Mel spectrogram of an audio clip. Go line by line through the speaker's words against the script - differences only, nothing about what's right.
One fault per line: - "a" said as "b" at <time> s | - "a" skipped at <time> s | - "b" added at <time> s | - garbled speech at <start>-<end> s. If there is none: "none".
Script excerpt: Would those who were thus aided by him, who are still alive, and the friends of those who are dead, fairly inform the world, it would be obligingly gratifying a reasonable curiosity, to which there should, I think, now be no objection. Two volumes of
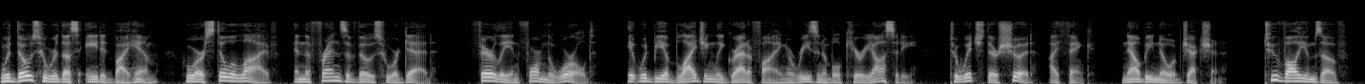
none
